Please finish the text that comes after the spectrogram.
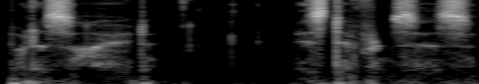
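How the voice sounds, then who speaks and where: In a breathy whisper, this ASMR trivia host narrates a story, keeping his phrases short and hushed with pauses in between.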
